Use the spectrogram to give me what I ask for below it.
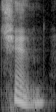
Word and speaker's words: Qin: The empire took its name from the Qin, pronounced Qin, to become China.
